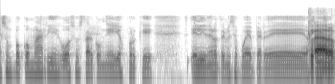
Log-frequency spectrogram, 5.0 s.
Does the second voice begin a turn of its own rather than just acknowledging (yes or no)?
yes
